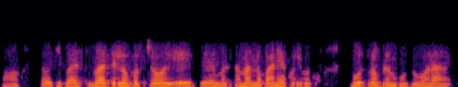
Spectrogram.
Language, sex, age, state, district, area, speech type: Odia, female, 45-60, Odisha, Sundergarh, rural, conversation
